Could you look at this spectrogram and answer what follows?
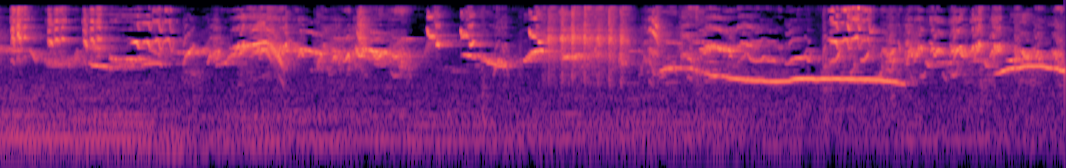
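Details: Oriental magpie-robin kept as a cage bird, singing while dancing and fanning its tail: a varied run of sweet whistled phrases, a long clear whistle sliding gently downward, interrupted by harsh scratchy bursts and brief rustling.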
